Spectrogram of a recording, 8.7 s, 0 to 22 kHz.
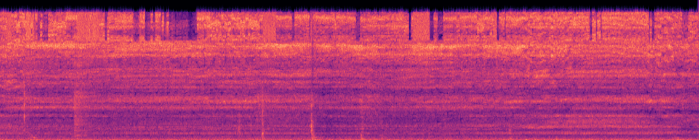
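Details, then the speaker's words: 1987 Freightliner cabover with Big Cam Cummins diesel, Eaton transmission, Rockwell axles, idling: constant hiss over the idle with occasional sharp puffs; air brake system leak near the front, louder at one spot. "Definitely got an air leak up here somewhere. Sounds like it's right here. It's like worse."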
